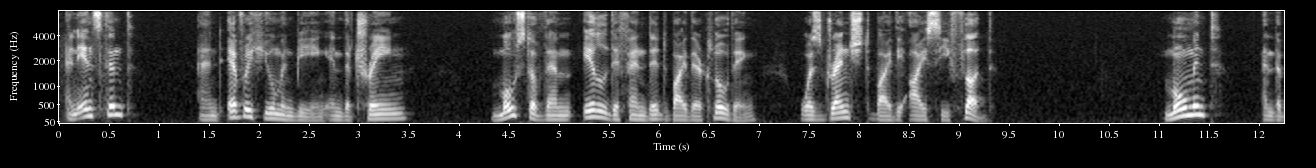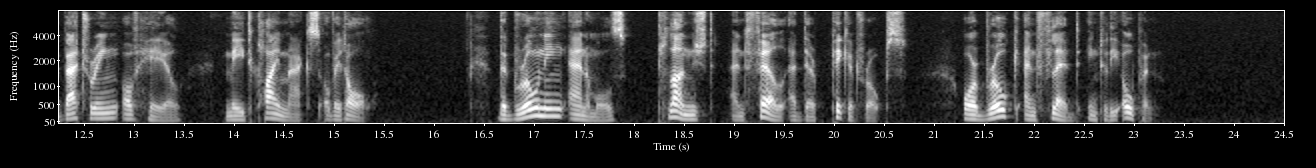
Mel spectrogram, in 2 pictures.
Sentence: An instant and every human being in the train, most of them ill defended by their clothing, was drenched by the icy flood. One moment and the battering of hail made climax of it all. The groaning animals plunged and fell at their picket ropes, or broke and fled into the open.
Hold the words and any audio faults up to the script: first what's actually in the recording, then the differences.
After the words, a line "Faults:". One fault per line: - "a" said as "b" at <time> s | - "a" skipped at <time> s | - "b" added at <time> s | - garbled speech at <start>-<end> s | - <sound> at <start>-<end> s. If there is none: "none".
An instant and every human being in the train, most of them ill defended by their clothing, was drenched by the icy flood. moment and the battering of hail made climax of it all. The groaning animals plunged and fell at their picket ropes, or broke and fled into the open.
Faults:
- "One" skipped at 9.4 s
